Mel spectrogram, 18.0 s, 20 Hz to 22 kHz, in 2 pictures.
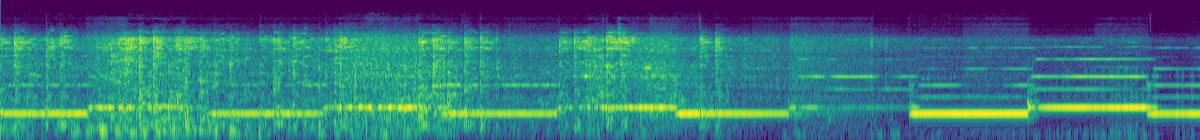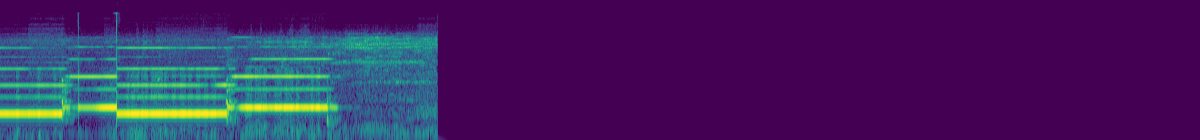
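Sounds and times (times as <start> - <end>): passing train clatter: 0.0 - 9.7
two-tone crossing warning siren: 0.0 - 11.7.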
